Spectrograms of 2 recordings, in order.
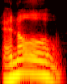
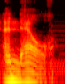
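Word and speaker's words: Enel: Next up, we have Enl going first, 43, going second, 59. Another tangent. Why do you guys call it NL?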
